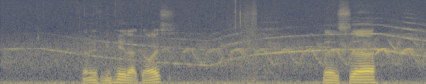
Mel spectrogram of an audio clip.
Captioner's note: sirens in background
